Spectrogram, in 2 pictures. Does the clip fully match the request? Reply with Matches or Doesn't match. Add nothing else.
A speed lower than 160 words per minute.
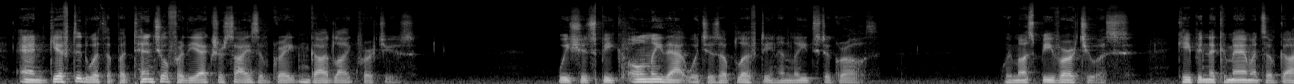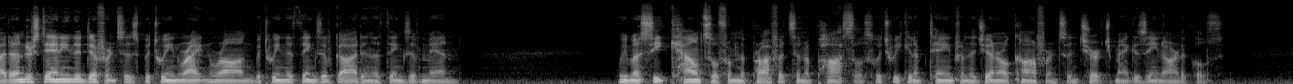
Doesn't match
